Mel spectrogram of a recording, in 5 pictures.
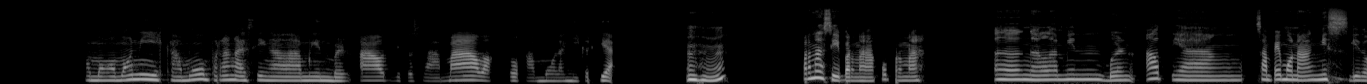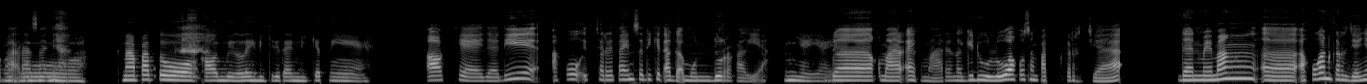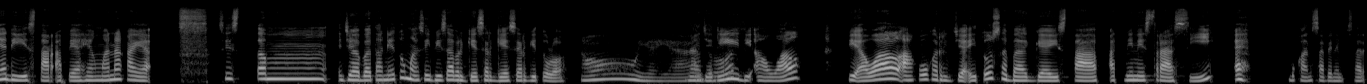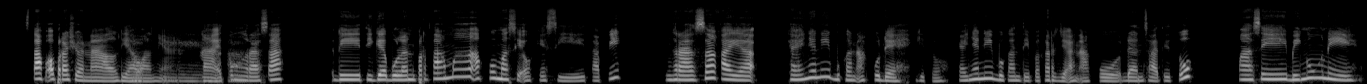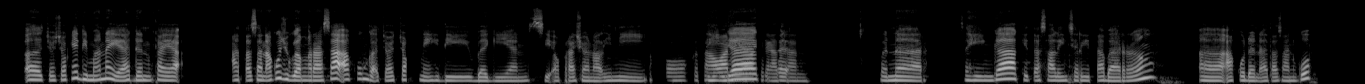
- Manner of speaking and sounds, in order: in English: "burnout"; in English: "burnout"; chuckle; "boleh" said as "bileh"; tapping; in English: "start-up"; teeth sucking; unintelligible speech; other background noise
- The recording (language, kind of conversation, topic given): Indonesian, podcast, Pernahkah kamu mengalami kelelahan kerja berlebihan, dan bagaimana cara mengatasinya?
